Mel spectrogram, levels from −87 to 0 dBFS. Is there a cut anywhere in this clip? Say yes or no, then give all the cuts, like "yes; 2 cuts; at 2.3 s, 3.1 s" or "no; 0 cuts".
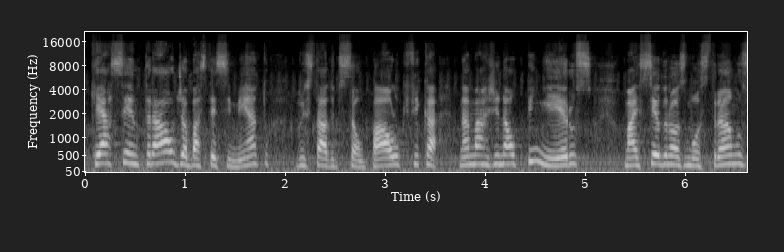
no; 0 cuts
